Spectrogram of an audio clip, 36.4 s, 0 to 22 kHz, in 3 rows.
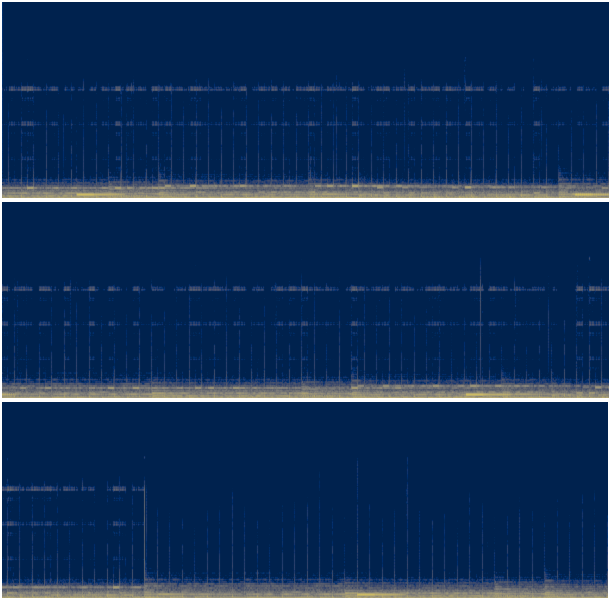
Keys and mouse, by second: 0.8 k, 1.2 click, 2.3 click, 2.4 a, 2.8 k, 4.9 click, 5.8 middle click, 5.9 click, 6.4 right click, 6.6 f, 7.8-9.1 right drag, 8.7-10.5 drag, 10.9 f, 11.3 a, 11.7 click, 12.7 click, 12.8 middle click, 13.7 right click, 14.2 click, 15.6-16.6 drag, 16.3 right click, 16.7 click, 19.3 a, 19.5 middle click, 19.7 z, 22.6 middle click, 23.2 click, 24.0-25.8 middle drag, 24.3 z, 29.2 z, 30.8 middle click, 31.6 click, 31.8 z, 32.0 middle click, 32.4 click, 32.9 a, 33.0 z, 33.4 Tab, 34.6 z, 35.8 click, 36.1 click.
